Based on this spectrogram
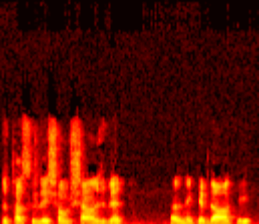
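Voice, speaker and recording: A man with an accent of his own, a hockey analyst guest joining remotely, halting and repeating words. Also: low voice, flat delivery, husky, no echo. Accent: French with a non-Québécois lilt. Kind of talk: remote interview. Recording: dull remote line.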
